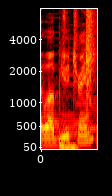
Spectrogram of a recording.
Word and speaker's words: Wellbutrin: You know, and if Wellbutrin, is that how you say it, Wellbutrin? – Yeah, that's one of the drugs.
